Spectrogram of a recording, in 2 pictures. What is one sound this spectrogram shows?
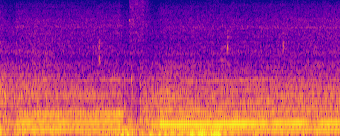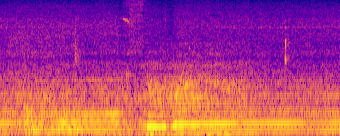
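Tyres screech on a wet road as a car drifts.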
